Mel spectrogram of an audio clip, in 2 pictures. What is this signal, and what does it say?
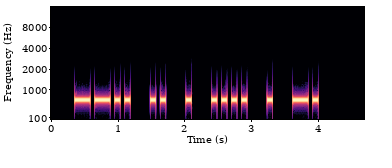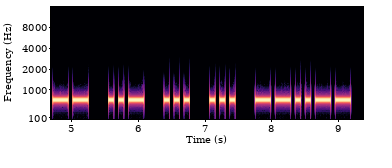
Morse code, heard as a keyed tone, about 16 wpm, 680 Hz. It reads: ZIEHEN MUSS,
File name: Morsekurs / Witze / Witz 07. Dezember 2021, 70 F80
